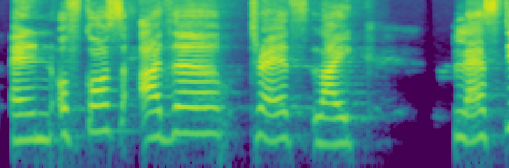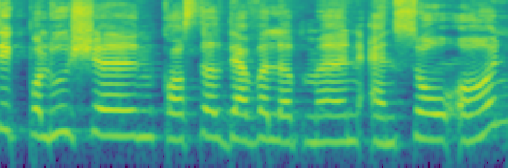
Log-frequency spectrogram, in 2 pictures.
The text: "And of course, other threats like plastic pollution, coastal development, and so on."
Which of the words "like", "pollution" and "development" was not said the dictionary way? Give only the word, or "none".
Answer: none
